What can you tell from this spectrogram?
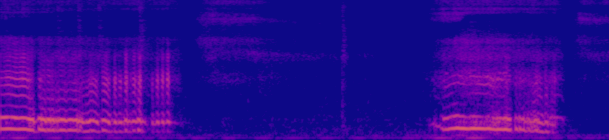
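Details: Cat snoring while asleep: two buzzy, fluttering snores on the in-breaths, about four seconds apart, with quiet pauses between.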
